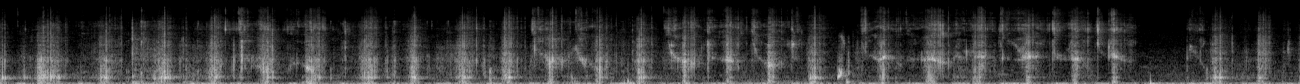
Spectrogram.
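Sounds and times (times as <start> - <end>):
crunchy food chewing: 0.0 - 13.0
wet mouth sounds: 2.2 - 13.0.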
